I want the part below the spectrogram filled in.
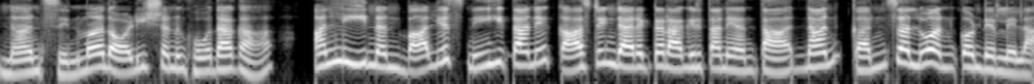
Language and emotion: Kannada, surprised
